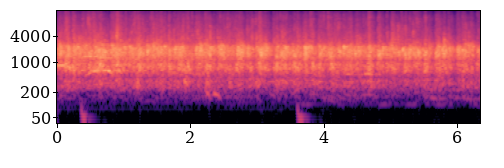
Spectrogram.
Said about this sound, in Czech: A to je opravdu něco, co stojí za potlesk.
